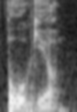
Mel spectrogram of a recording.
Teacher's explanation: The sword is a pugio with the u being long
